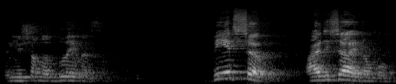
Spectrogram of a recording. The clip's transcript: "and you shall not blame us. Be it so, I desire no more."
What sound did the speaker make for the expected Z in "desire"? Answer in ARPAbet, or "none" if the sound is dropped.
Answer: S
